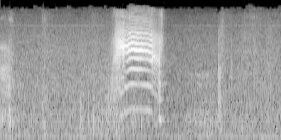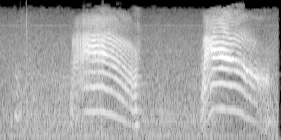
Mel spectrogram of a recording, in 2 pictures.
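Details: Kitten meows from a cat compilation: three thin, high, downward-curving mews, each under a second long, spaced about two seconds apart over a low steady hum.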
